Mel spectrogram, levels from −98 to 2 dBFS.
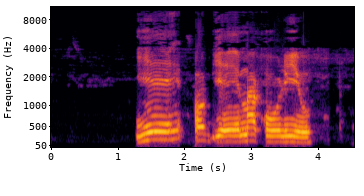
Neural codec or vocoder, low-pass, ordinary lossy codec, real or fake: none; 9.9 kHz; MP3, 64 kbps; real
